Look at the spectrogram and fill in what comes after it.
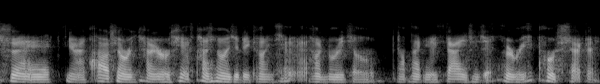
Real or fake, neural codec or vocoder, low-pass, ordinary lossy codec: fake; autoencoder, 22.05 kHz, a latent of 192 numbers a frame, VITS, trained on one speaker; 7.2 kHz; Opus, 32 kbps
